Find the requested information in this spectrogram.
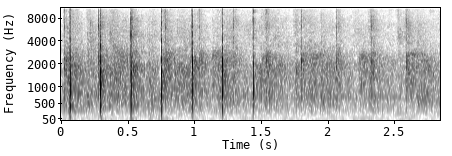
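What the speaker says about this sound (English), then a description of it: "We'll give Supervisors Hoffman, Swade, and Geimer, who are here tonight, once again a round of applause." A round of applause for retiring supervisors at a county board meeting, sharp distinct claps from a small group that start crisp and fade into a softer, thinning patter.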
